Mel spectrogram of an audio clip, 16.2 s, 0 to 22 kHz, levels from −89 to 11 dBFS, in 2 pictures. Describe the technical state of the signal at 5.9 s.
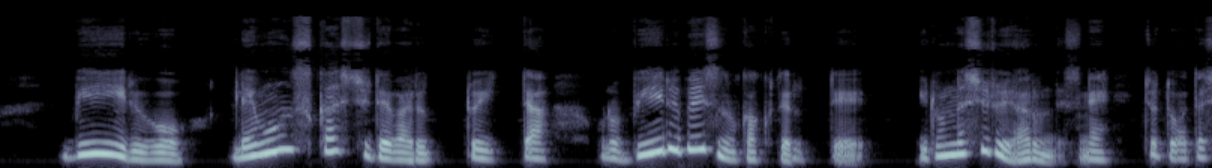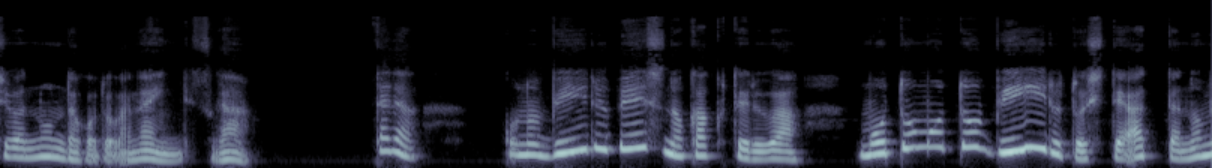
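At 5.9 s the speech signal is intact, with no audible fault at that moment.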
